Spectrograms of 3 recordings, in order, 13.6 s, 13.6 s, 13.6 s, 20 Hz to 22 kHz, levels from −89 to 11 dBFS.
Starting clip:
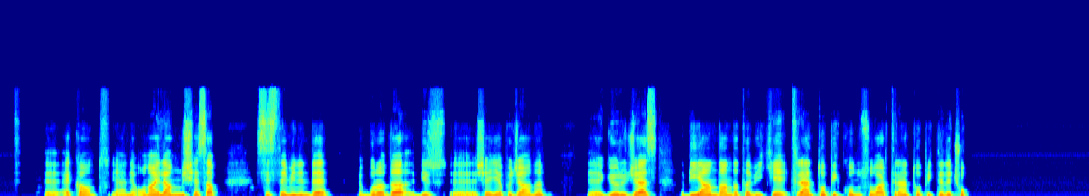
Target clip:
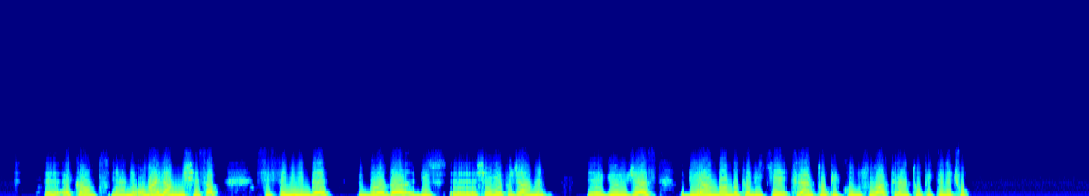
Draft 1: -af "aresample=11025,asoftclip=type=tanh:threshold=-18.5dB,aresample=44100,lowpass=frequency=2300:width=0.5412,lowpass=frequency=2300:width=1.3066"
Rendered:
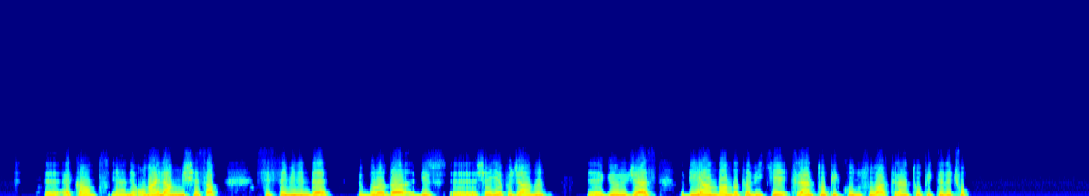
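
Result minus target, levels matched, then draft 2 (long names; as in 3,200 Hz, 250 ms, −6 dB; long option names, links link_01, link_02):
soft clipping: distortion −4 dB
-af "aresample=11025,asoftclip=type=tanh:threshold=-26.5dB,aresample=44100,lowpass=frequency=2300:width=0.5412,lowpass=frequency=2300:width=1.3066"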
